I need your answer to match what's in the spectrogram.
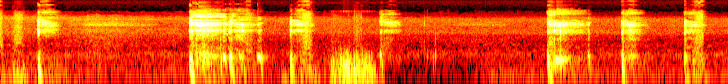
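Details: Morning cough, deliberately suppressed: several muffled, wet coughs with throat clearing, congested; productive cough.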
